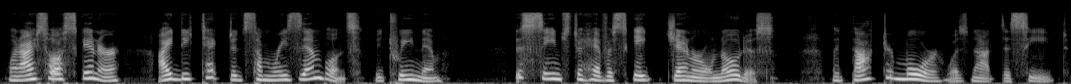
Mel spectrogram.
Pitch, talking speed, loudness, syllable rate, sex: 210 Hz, 125 wpm, -19 LUFS, 4.4 syllables/s, female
